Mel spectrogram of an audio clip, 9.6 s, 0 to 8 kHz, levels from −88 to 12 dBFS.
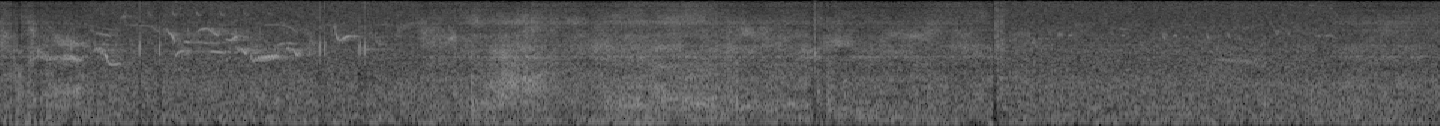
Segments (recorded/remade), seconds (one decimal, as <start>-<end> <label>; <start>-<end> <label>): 0.0-0.6 remade; 0.6-2.8 recorded; 2.8-6.7 remade; 6.7-8.9 recorded; 8.9-9.6 remade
